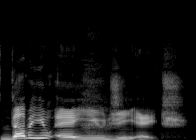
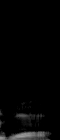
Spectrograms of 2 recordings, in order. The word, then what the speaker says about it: Waugh: It's Waugh. And I thought, well, maybe it's like, if it's some nationality would be like Vaugh or something. But no, she's from Westmoreland, England. So it's not going to be any type of weird pronunciation. Stephanie looked it up the other day and it came up as Waugh.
